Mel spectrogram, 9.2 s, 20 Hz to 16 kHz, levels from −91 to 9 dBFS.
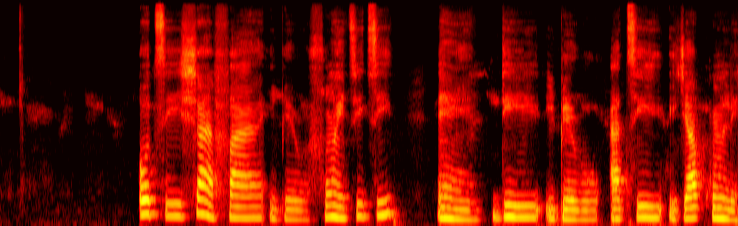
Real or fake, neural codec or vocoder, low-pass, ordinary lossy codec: fake; codec, 44.1 kHz, 3.4 kbps, Pupu-Codec; 14.4 kHz; none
